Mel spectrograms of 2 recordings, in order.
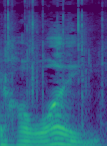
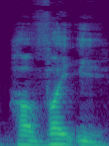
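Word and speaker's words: Hawaiʻi: it's not Hawaii it's Havi and yeah the the W is also a v oh I see some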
